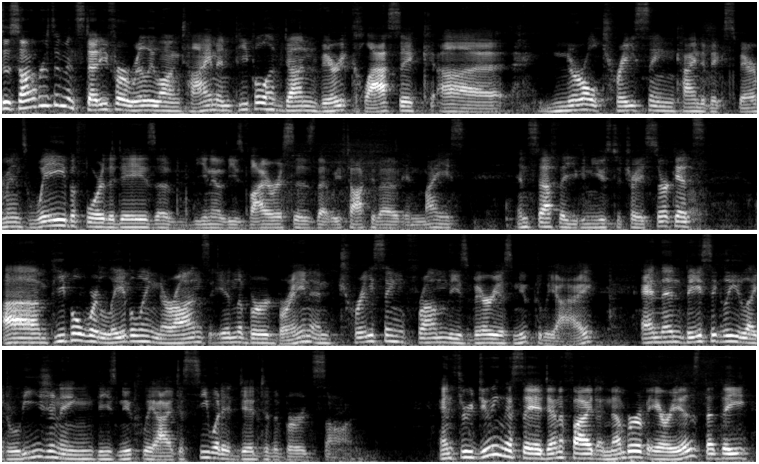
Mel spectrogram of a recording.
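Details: Adult male speaker; normal speech.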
